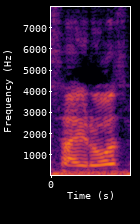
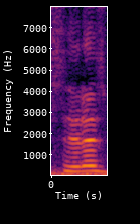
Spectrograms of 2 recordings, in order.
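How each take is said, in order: First: The name begins with a 'sigh' sound. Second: The name begins with a short 'si' sound. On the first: "साइरोस भी बोल सकते हैं" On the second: "आप इसे सिरस भी बोल सकते हैं"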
